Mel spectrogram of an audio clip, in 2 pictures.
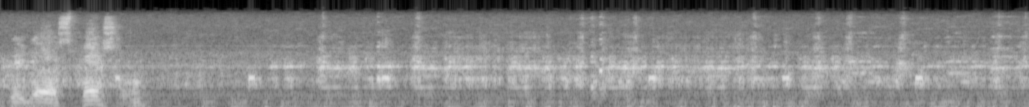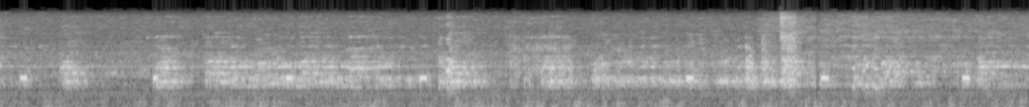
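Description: Video game music plays steadily with a bright melody.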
